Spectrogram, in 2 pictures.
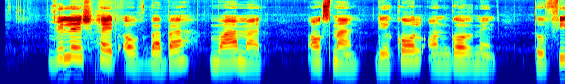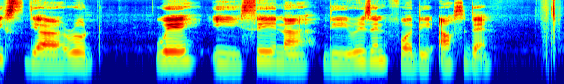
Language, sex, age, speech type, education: Nigerian Pidgin, female, 30-45, spontaneous, tertiary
